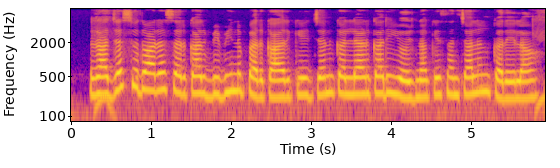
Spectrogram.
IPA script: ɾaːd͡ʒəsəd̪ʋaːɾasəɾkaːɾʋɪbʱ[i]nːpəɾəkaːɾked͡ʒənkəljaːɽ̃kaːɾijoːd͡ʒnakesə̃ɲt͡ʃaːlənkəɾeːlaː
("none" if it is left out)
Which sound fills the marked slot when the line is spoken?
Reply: ɪ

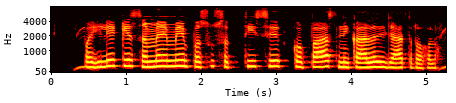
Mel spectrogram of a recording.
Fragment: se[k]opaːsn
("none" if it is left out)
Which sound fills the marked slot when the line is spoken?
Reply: k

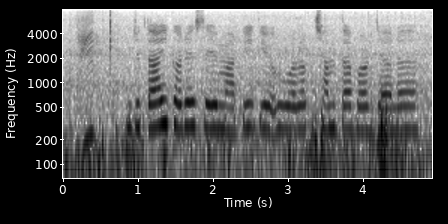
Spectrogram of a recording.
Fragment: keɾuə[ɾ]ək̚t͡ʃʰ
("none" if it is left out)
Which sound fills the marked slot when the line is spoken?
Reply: ɾ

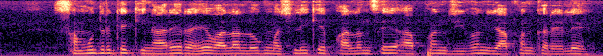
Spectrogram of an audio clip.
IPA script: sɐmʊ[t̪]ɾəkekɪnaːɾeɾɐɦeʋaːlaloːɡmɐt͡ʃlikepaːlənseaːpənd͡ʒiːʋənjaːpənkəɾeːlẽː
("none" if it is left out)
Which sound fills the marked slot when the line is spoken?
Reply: d̪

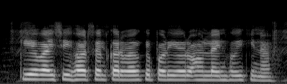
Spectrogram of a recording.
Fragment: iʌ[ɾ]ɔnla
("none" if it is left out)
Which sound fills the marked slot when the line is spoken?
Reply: ɾ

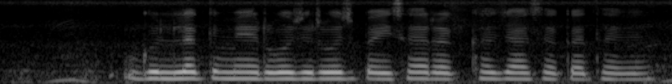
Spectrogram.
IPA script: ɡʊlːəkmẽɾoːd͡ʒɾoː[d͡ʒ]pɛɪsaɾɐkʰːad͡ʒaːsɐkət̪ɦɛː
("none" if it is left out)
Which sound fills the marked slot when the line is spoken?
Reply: d͡ʒ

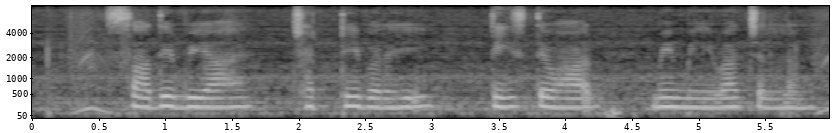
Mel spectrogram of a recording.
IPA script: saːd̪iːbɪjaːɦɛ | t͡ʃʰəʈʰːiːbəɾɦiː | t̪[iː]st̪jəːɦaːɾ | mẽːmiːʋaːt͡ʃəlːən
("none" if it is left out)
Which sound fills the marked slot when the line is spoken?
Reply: iː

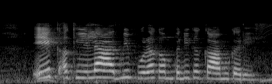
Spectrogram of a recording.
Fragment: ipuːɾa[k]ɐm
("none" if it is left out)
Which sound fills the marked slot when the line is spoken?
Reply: k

